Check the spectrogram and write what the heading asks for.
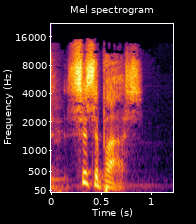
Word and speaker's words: Tsitsipas: How do you say his last name again? – Tsitsipas? – No, it's Tsitsipas. Tsitsipas. The T's are silent.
